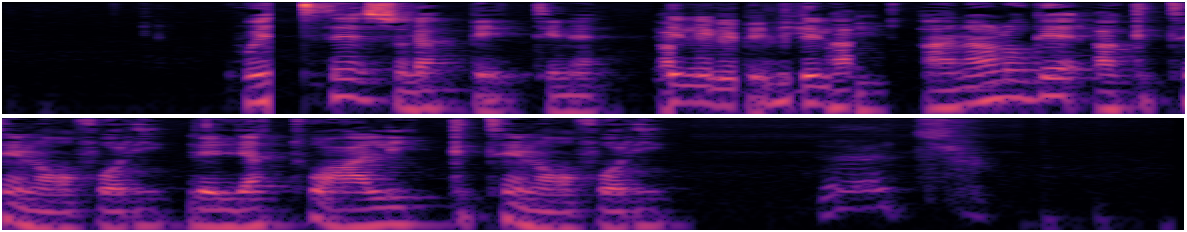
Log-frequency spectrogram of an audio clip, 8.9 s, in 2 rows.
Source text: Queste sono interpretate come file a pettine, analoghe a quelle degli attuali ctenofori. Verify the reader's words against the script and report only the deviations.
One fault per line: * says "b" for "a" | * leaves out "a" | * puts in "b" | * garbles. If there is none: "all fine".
* leaves out "interpretate come file"
* garbles
* says "ctenofori" for "quelle"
